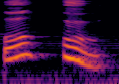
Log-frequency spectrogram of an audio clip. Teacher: दूसरे ऊ में होंठों को थोड़ा और आगे लिया गया है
